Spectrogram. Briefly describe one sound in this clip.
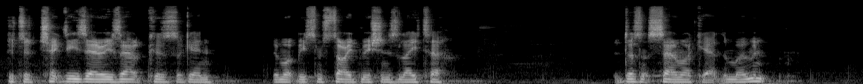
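A man talks with animation into a close microphone, with pauses.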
